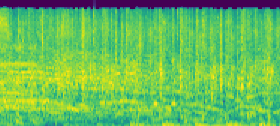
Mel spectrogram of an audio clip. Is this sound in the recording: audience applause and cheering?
yes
